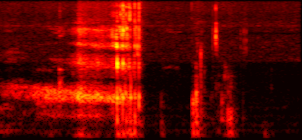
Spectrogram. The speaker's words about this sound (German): Ich mache jetzt mal, um zu signalisieren, dass ich wirklich trinke, schlürfe ich dabei.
